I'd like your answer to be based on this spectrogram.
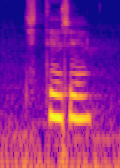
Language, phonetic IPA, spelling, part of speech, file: Czech, [ˈt͡ʃtɪr̝ɪ], čtyři, numeral, Cs-čtyři.ogg
- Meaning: four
